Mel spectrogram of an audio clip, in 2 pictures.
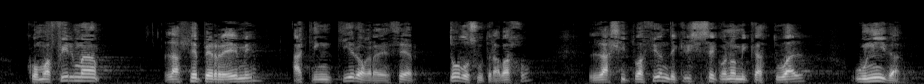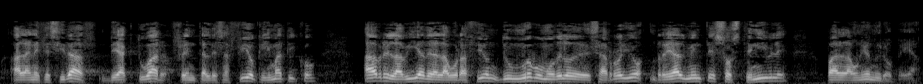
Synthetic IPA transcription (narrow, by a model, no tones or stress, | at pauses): ko̞moafiɾma | laθe̞peereeme̞ | a̰kje̞ŋkje̞ɾoaɣ̞ɾað̞e̞θe̞ɾ | t̪o̞ð̞o̞sut̪ɾa̰βaxo | lasit̪waθjo̞nd̪e̞kɾisi̥se̞ko̞nõ̞mikaːk̚t̪ual | uniða̰ | a̰lane̞θe̞siðaðd̪e̞akt̪uaɾfɾent̪e̞ald̪e̞safio̞klimat̪iko | aβ̞ɾe̞laβ̞iað̞e̞laelaβ̞o̞ɾaθjo̞nd̪eunːwe̞β̞o̞mo̞ð̞e̞lo̞ðeðe̞saro̞ʝo̞re̞almẽnt̪e̞so̞st̪e̞niβ̞le̞ | paɾalaunjõ̞newɾo̞pe̞̰a̰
